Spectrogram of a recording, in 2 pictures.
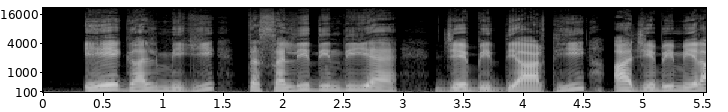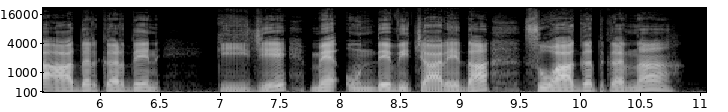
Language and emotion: Dogri, happy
